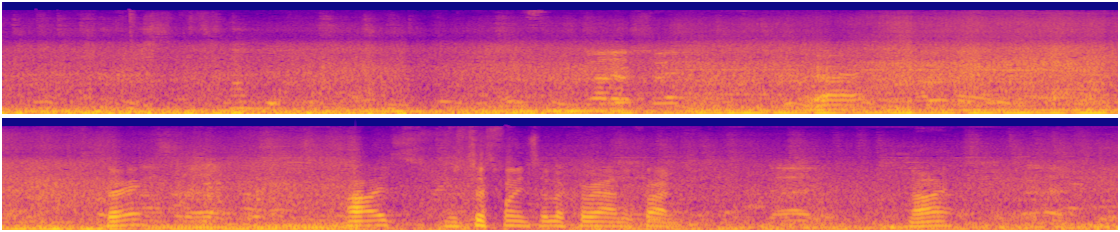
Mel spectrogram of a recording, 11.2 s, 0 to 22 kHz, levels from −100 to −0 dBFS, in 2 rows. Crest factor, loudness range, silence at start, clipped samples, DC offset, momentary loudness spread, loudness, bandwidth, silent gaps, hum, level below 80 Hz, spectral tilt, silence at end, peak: 16 dB; 2 LU; 0 s; under 0.1%; under 0.1%; 6 LU; -19 LUFS; 16 kHz; none; none; -20 dBFS; -6 dB/octave; 0 s; 0 dBFS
